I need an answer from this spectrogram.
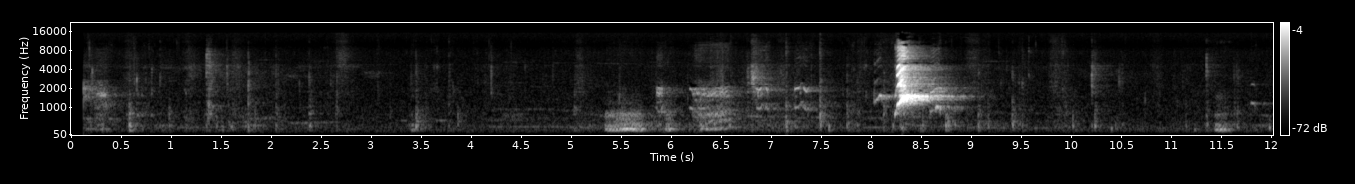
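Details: Three-week-old puppies from a litter that has begun barking, growling and squeaking: mostly quiet with scattered soft ticks and rustles, a low grumbling stretch mid-way, then one sharp, loud high-pitched yelp before fading to faint noises.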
